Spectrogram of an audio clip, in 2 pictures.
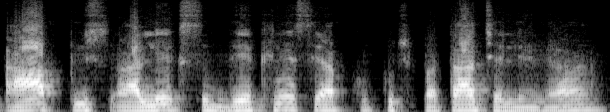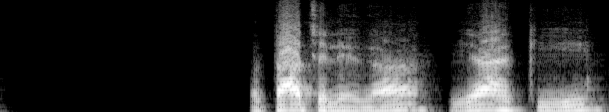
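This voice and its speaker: A man's voice: mid-range voice, a little mellow, poor audio. A man teaching maths step by step, instructing and often checking understanding with rhetorical questions. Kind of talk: classroom lesson, working problems step by step.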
